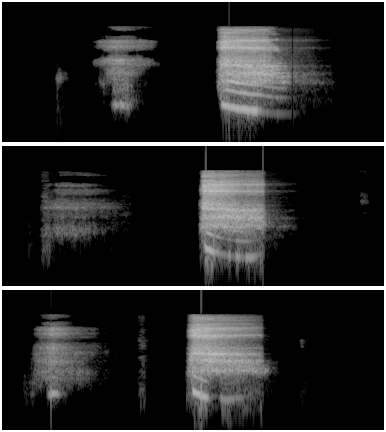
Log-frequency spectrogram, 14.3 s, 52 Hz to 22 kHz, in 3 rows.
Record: {"exhalation_length": "14.3 s", "exhalation_amplitude": 32768, "exhalation_signal_mean_std_ratio": 0.35, "survey_phase": "beta (2021-08-13 to 2022-03-07)", "age": "18-44", "gender": "Female", "wearing_mask": "No", "symptom_cough_any": true, "symptom_runny_or_blocked_nose": true, "symptom_diarrhoea": true, "symptom_fatigue": true, "symptom_headache": true, "symptom_change_to_sense_of_smell_or_taste": true, "symptom_loss_of_taste": true, "symptom_onset": "4 days", "smoker_status": "Never smoked", "respiratory_condition_asthma": false, "respiratory_condition_other": false, "recruitment_source": "Test and Trace", "submission_delay": "2 days", "covid_test_result": "Positive", "covid_test_method": "RT-qPCR"}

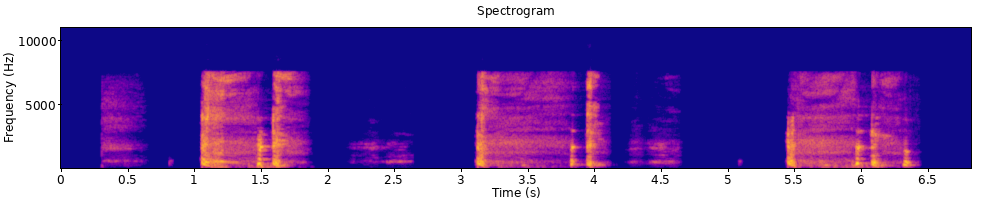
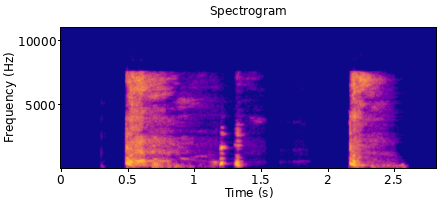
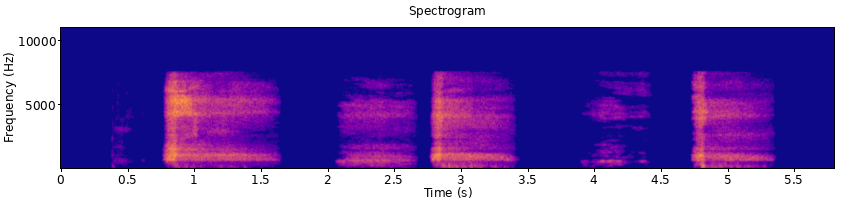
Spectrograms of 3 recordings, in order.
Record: {"three_cough_length": "6.8 s", "three_cough_amplitude": 29531, "three_cough_signal_mean_std_ratio": 0.29, "cough_length": "2.8 s", "cough_amplitude": 28924, "cough_signal_mean_std_ratio": 0.31, "exhalation_length": "5.8 s", "exhalation_amplitude": 16096, "exhalation_signal_mean_std_ratio": 0.32, "survey_phase": "alpha (2021-03-01 to 2021-08-12)", "age": "18-44", "gender": "Female", "wearing_mask": "No", "symptom_cough_any": true, "symptom_new_continuous_cough": true, "symptom_fatigue": true, "symptom_fever_high_temperature": true, "symptom_headache": true, "symptom_loss_of_taste": true, "symptom_onset": "3 days", "smoker_status": "Never smoked", "respiratory_condition_asthma": false, "respiratory_condition_other": false, "recruitment_source": "Test and Trace", "submission_delay": "2 days", "covid_test_result": "Positive", "covid_test_method": "RT-qPCR", "covid_ct_value": 19.0, "covid_ct_gene": "ORF1ab gene", "covid_ct_mean": 19.2, "covid_viral_load": "520000 copies/ml", "covid_viral_load_category": "Low viral load (10K-1M copies/ml)"}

